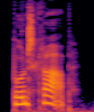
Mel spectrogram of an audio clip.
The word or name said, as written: bundskrab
